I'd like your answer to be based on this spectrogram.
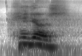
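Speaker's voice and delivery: ordinary delivery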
